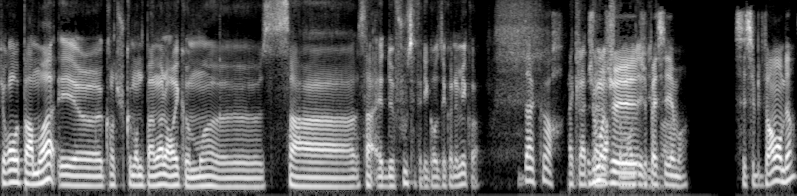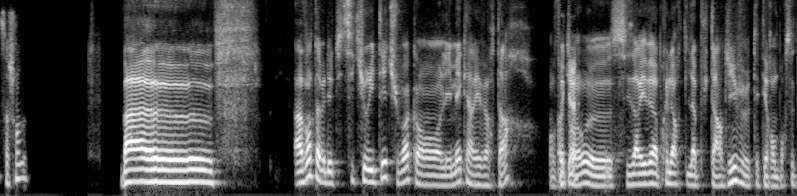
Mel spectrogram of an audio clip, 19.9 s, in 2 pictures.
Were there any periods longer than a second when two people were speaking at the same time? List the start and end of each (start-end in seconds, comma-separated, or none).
6.5-8.5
